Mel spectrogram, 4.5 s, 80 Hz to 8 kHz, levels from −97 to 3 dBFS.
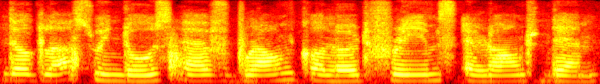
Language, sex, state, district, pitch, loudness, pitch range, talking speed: English, male, Assam, Kamrup Metropolitan, 160 Hz, -12 LUFS, 155-170 Hz, 120 wpm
